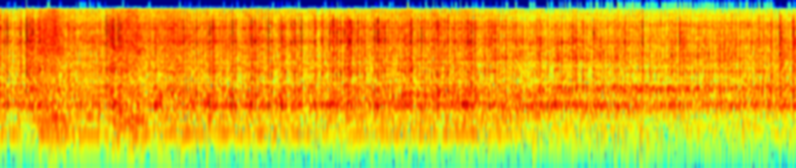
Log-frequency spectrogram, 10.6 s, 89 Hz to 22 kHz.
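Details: Yamaha Cygnus 125X FI (150) scooter that won't move, no drive to the wheel, belt possibly broken, FI lamp blinking at key-on: thin, tinny idle with busy, uneven engine clatter.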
